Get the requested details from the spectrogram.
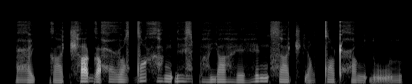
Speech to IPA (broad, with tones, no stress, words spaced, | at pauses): ʕi˩˧kːa˩˧ t͡ʃʰa̰˥ɡa̰˧ħʕu˧˩z dˤi˥xa̤˥˧ŋɗe̤˥˧z pa̤˧ja˧ɦe˧˩ɦe˥ŋ sa˧t͡ʃʼi˩˧ltˤo˧ɖ ħʌ˧˩ŋ ɗṵ˩˧l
